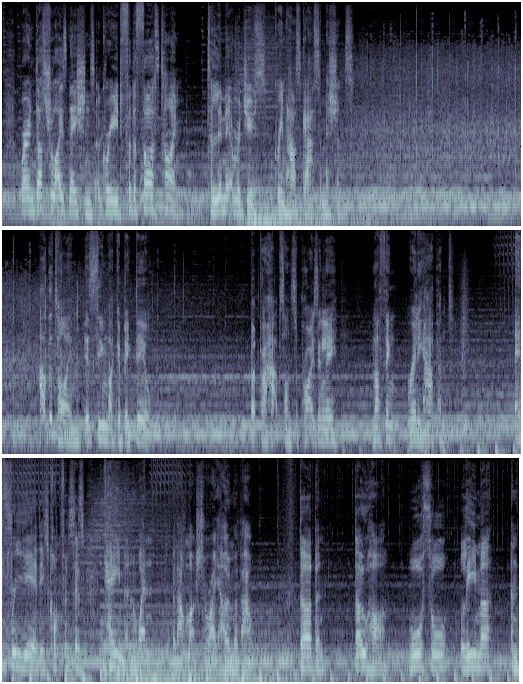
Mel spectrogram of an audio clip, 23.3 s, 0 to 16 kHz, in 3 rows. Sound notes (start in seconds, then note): 4.2 participants applauding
